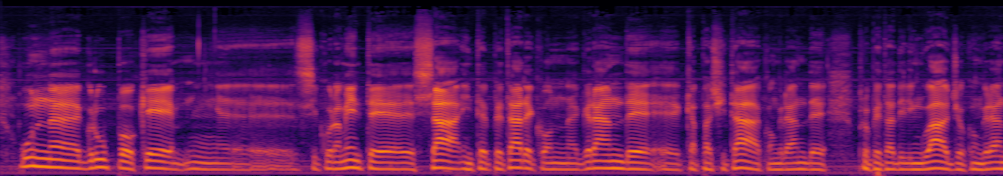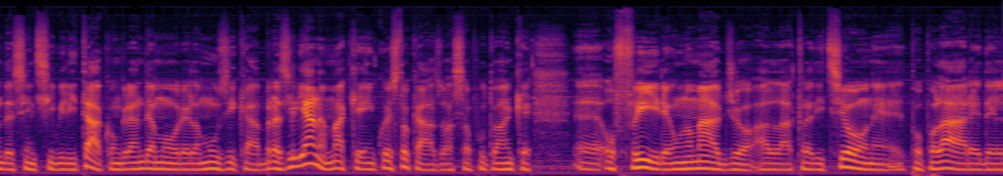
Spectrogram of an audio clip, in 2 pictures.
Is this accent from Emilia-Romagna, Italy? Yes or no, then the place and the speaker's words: no; Tuscany, Italy; la Toscana, la mia terra, dove l'olio di oliva sicuramente fa parte della nostra grande tradizione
